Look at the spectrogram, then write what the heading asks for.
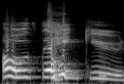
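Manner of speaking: slow, high, loud chirpy thanks; high chirping thank-you; chirped. Acted. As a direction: chirp your thanks brightly. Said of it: "chirped Gertrude McFuzz".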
